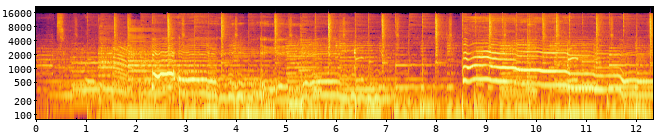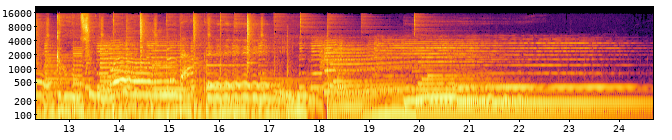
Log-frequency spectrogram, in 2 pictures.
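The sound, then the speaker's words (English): A full music track with an old chromatic harmonica, the kind Stevie Wonder plays, with all the notes on it, sounding sustained, reedy notes behind it, washed in reverb and echo; the harmonica tones hold and slowly fade as the piece ends. “So that lingering harmonica that you can hear in the background is an old harmonica that my uncle left for me.”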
